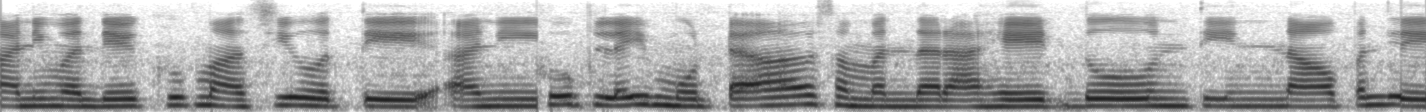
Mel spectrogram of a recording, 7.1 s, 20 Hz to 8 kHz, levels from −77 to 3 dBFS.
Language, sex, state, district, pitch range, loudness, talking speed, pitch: Marathi, female, Maharashtra, Chandrapur, 180-205 Hz, -13 LUFS, 125 wpm, 190 Hz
